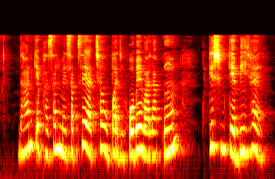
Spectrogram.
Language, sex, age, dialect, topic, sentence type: Magahi, female, 41-45, Southern, agriculture, question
